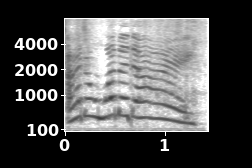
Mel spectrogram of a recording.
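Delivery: high, soft frightened plea; mock terrified whimper. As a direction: beg for your life in a thin high voice. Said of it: "he's like".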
